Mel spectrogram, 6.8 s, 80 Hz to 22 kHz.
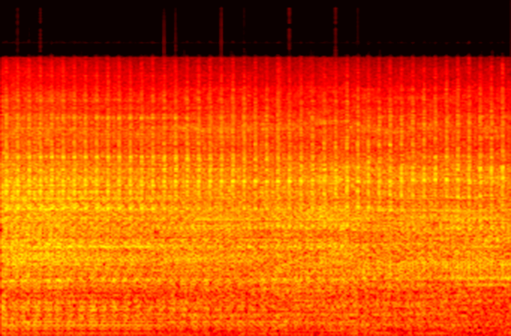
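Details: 2002 Dodge Ram pickup engine running with a steady, sharp knock of about three beats a second.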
